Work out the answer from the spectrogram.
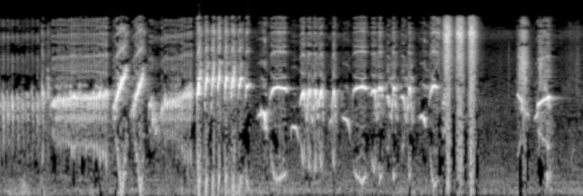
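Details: White-rumped shama, full cililin song for training other birds: steady high whistles give way to rapid trills, then a series of short upward and downward slurred whistles and a few very high piercing notes.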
